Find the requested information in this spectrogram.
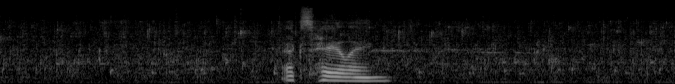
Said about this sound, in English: listening to the sound of the rain on the banana leaves. I know, I bet you thought it was always sunny here in Bali. Not so.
